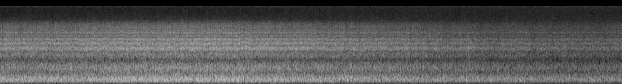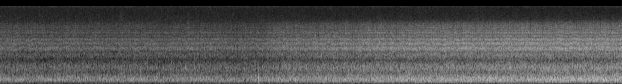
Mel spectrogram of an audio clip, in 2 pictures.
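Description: A waterfall roars and crashes steadily.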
